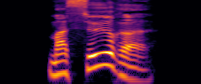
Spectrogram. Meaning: nominative/accusative/genitive plural of Masseur
- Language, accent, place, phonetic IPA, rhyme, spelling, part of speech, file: German, Germany, Berlin, [maˈsøːʁə], -øːʁə, Masseure, noun, De-Masseure.ogg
